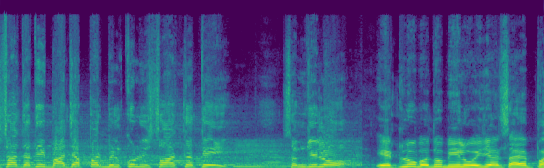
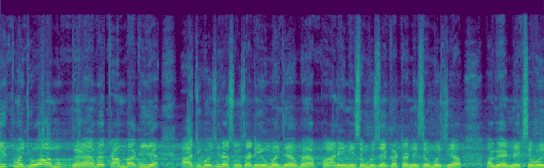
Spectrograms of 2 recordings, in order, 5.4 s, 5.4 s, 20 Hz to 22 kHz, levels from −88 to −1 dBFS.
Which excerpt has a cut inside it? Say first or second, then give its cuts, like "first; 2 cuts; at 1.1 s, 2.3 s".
first; 1 cut; at 3.6 s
